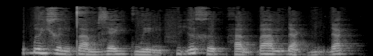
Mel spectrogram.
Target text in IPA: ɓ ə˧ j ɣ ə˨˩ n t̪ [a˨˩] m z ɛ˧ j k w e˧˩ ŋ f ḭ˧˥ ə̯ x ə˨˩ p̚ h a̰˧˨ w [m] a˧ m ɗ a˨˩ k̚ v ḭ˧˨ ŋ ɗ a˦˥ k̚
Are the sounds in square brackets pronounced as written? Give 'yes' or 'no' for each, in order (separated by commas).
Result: yes, no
